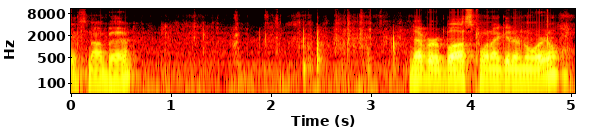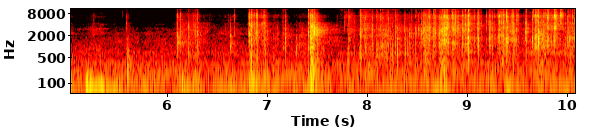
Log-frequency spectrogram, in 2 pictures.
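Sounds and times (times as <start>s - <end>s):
plastic wrapper crinkling: 6.1s - 10.0s.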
